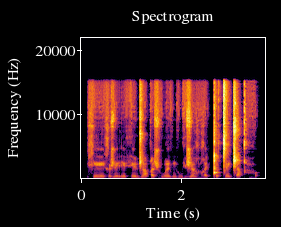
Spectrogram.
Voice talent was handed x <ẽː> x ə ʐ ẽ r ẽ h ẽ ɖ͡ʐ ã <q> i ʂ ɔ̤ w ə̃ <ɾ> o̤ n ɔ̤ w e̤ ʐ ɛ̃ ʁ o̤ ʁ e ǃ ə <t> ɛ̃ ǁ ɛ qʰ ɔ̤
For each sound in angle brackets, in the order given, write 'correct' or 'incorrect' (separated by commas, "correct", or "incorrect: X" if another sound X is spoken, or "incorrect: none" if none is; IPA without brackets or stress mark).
correct, correct, correct, incorrect: ǀ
